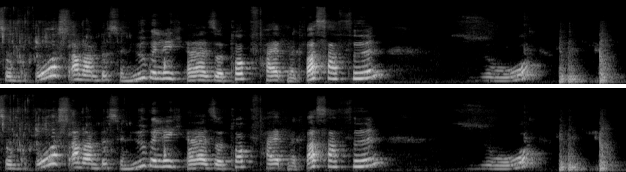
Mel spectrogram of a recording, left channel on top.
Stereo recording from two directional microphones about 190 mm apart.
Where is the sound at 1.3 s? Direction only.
25° left (ahead or behind); by 3.7 s 50° left (ahead or behind).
